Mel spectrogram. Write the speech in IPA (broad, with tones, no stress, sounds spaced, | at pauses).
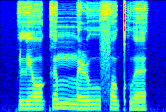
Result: lʲ ɔː˧ k ə˥ mː ə˥ ɭ uː˥ f ɔ˥ kʷʼ ɜ˧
